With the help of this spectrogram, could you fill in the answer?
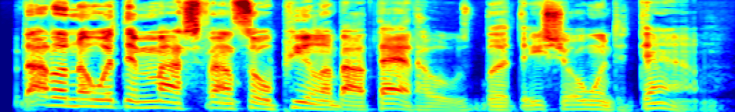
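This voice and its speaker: A man's voice: medium pitch, big pitch swings, fast, gravelly, pushed and bright, no room sound, clean studio sound, heavily acted. An actor playing a friendly, plainspoken young country handyman with an American drawl in a video game. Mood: easygoing, matter-of-fact. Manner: folksy, plainspoken country phrasing. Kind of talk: video game character dialogue.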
